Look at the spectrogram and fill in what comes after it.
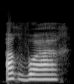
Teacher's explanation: when French speakers say au revoir quickly, it can sound like one word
